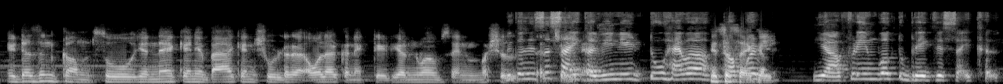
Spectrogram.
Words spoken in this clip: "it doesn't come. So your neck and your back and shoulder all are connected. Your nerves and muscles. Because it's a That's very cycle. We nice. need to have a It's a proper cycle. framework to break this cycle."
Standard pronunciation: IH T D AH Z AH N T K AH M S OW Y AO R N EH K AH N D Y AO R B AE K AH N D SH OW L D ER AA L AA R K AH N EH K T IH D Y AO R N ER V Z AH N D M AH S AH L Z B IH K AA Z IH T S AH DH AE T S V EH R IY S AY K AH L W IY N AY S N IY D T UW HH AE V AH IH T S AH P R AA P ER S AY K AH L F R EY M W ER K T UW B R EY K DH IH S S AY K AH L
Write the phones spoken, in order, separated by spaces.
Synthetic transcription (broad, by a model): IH T D AH Z AH N T K AH M S OW Y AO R N EH K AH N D Y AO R B AE K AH N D SH OW L D ER AA L AA R K AH N EH K T IH D Y AO R N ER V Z AH N D M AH SH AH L B IH K AA Z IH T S AH S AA IY K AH L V IY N N IY D T UW HH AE V AH IH T S AH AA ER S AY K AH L F R EY M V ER K T UW B R EY K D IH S S AY K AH L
